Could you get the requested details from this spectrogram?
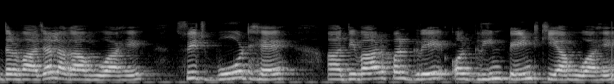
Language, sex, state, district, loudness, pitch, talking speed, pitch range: Hindi, female, Bihar, Darbhanga, -18 LUFS, 240 Hz, 165 wpm, 225-260 Hz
